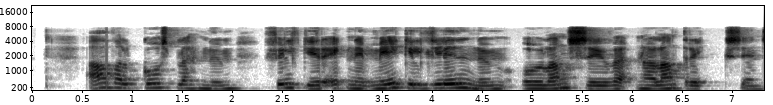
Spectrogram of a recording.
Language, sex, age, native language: Icelandic, male, 12, Icelandic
